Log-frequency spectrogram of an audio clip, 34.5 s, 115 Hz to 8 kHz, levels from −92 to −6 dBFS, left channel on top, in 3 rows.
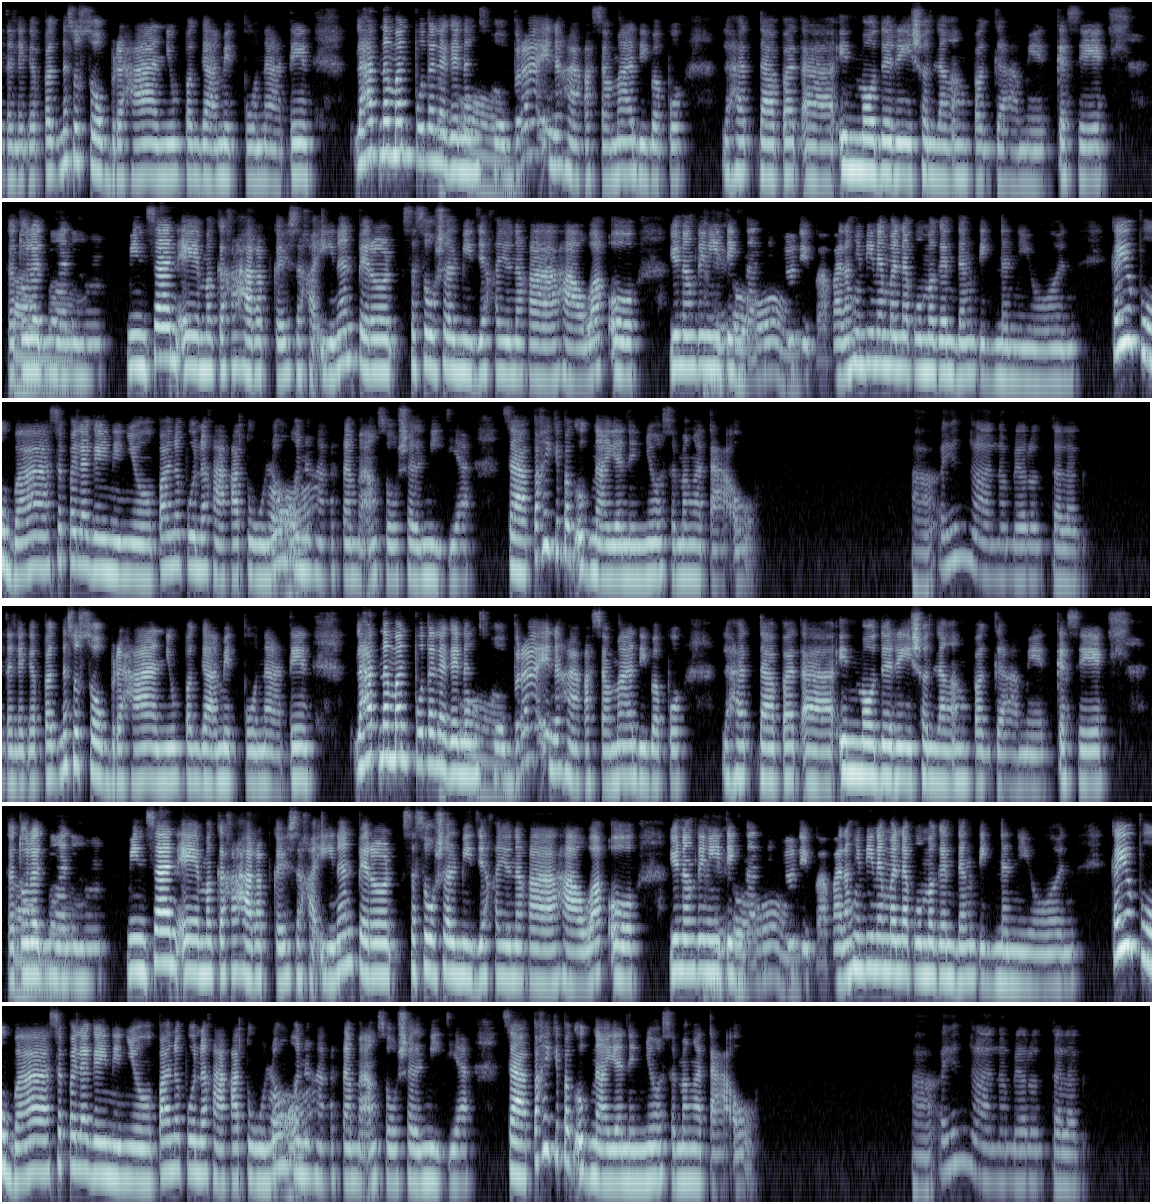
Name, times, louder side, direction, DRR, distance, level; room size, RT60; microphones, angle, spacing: voice 1, 0.0-11.3 11.6-12.5 12.8-19.0 19.4-22.2 22.6-30.5, right 2 dB, 25° right, 0.7 m, -27 dB
voice 2, 4.5-5.2 11.6-12.3 18.6-19.6 25.7-26.2 32.1-33.8, left 2 dB, 15° left, 0.4 m, -37 dB
3.8 x 3.2 x 2.2 m
head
